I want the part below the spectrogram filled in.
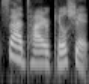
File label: female; Voice drops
